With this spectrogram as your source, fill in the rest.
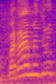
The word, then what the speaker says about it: parámetro: ¿Cómo se lee con un acento en la R, viejo? Mira, viejo. Parámetro.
